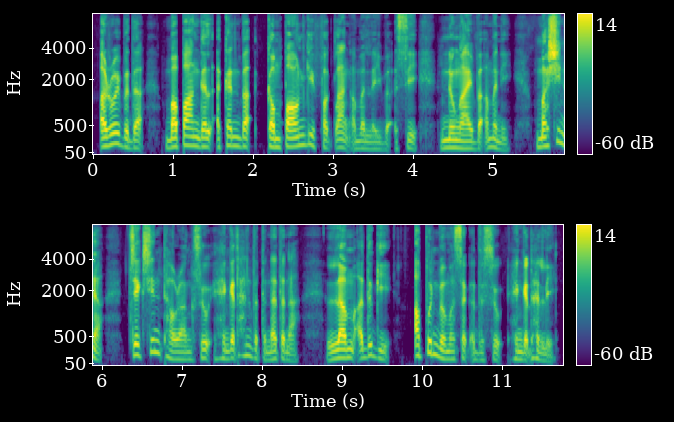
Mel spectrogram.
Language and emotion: Manipuri, happy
